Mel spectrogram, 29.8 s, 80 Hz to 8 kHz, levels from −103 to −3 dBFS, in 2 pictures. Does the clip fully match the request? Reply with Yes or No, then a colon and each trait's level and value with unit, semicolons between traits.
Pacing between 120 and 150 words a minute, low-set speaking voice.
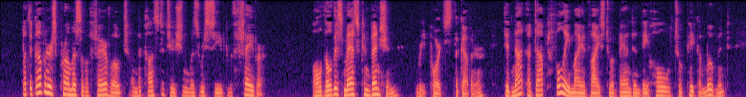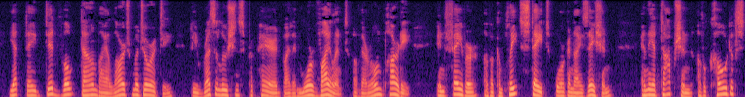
Yes: average, 140 wpm; low, 130 Hz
